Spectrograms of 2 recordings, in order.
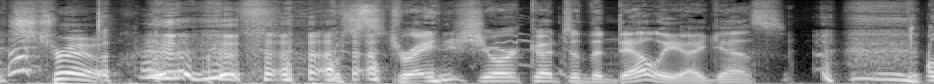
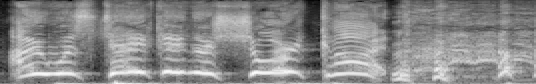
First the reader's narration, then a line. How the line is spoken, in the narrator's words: screamed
